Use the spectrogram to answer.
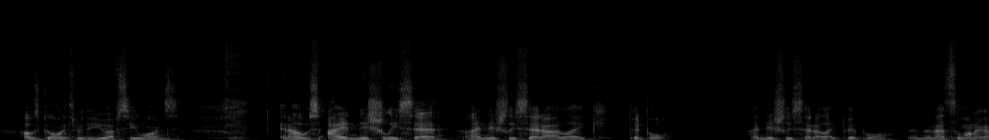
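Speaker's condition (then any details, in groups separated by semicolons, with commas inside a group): No condition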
